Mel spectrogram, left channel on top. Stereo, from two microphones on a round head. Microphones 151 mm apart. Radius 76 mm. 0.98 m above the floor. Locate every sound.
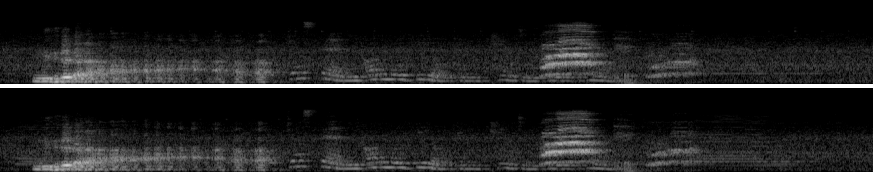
0.3 s laughter: 30° left (ahead or behind), 0.6 m; by 2.7 s 45° right (ahead or behind), 1.3 m
2.9 s a woman speaking: 30° right (ahead or behind), 0.9 m
5.4 s a cat meowing: 50° right (ahead or behind), 0.9 m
